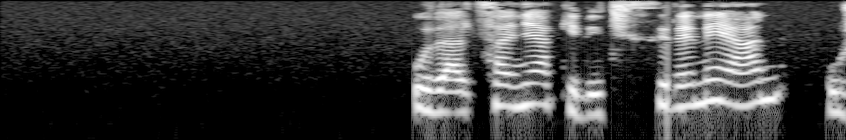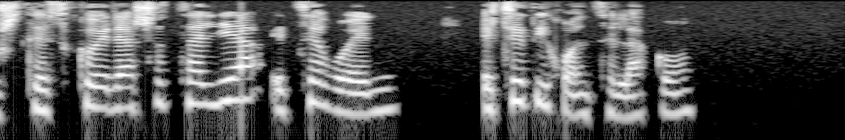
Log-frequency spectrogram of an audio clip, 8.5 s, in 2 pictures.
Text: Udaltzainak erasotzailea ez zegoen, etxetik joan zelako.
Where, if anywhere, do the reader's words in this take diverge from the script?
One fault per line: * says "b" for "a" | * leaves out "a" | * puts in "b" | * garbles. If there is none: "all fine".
* puts in "iritsi zirenean ustezko"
